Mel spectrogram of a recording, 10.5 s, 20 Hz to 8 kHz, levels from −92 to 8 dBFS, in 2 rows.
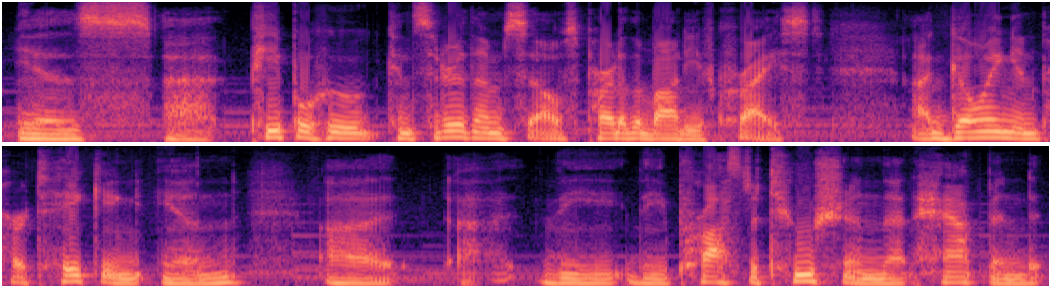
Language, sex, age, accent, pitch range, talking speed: English, male, 40-59, American, 90-105 Hz, 135 wpm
